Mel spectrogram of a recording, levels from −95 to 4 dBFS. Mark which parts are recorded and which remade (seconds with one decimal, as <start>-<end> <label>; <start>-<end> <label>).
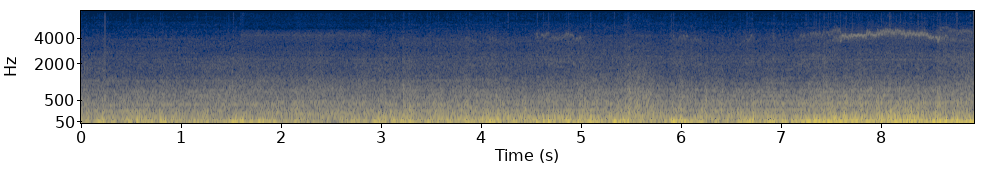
0.0-1.6 recorded; 1.6-2.9 remade; 2.9-8.9 recorded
